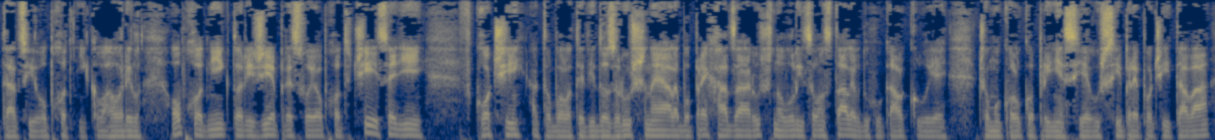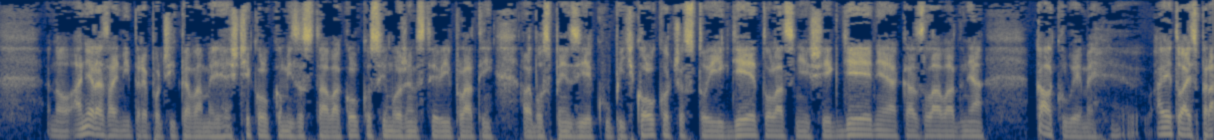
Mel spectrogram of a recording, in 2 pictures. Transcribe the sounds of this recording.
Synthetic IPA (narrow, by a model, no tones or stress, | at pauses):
t̪aːt͡siuɔpxɔd̪ɲiːkɔʊaɦɔʋɔɾilɔpxɔd̪ɲiːkːt̪ɔɾiːʒijɛpɾɛsʋɔjɔpxɔt̪t͡ʃisɛɟiːfkɔt͡ʃiat̪ɔbɔlɔt̪ɛd̪id̪ɔzɾuʃnɛːalɛbɔpɾɛxaːd͡zaɾuʃnɔʊulit͡sɔʊɔnst̪aːlɛvd̪uxukalkulujɛt͡ʃɔmukɔlkɔpɾiɲɛsɪɛuʃsipɾɛpɔt͡ʃiːt̪aʋa | nɔʔa̰ɲɛɾazajmipɾɛpɔt͡ʃiːt̪aʋamɛɛʃcɛkɔlkɔmizɔst̪aːʋakɔlkɔsimʊɔʒɛmst̪ɛjʋiːplat̪ialɛbɔspɛnzijɛkʰuːpickɔlkɔt͡ʃɔst̪ɔjiːɡɟɛjɛt̪ɔlat͡sɲɛjʃɪɛɡɟɛjɛɲɛakaːzlaʋaːd̪ɲakalkulujɛmɛajɛt̪ɔajspɾa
